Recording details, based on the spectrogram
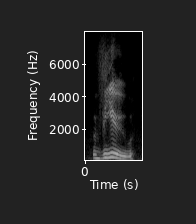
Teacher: When we have the V sound, you can see the difference between my lips when we say body and view. You have to put your teeth against your bottom lip, then you have to release air and vocalize.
